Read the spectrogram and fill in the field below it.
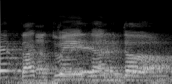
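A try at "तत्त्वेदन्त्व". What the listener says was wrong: तत्वे दंत्व, उसका व खा जाओगे।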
